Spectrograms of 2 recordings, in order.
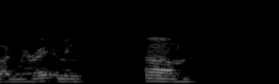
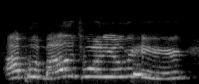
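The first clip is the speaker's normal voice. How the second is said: high, loud, thrilled imitation of his daughter bragging; excited daughter shout; 13 dB louder than usual. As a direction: shout it like a proud kid showing off a bargain. Daughter bragging about cheap Corvette.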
